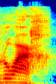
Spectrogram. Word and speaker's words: ruach: El ruaj que se escribe r u a c h ruach en el hebreo y se pronuncia igual ro ruaj.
